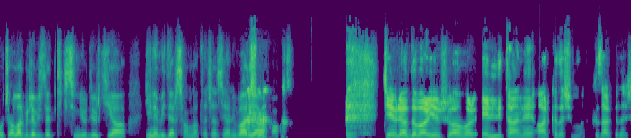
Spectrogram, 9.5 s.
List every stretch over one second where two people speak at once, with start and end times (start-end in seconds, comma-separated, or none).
none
